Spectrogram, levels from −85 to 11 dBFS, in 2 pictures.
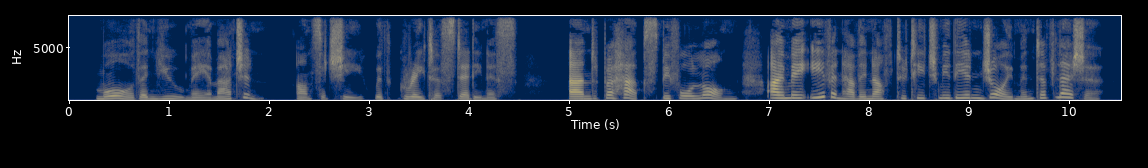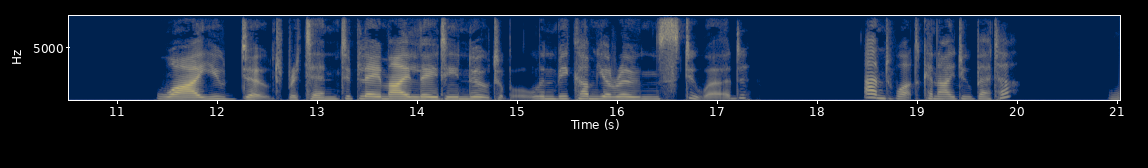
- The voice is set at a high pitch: Yes, high, 205 Hz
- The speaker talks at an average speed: No, slow, 130 wpm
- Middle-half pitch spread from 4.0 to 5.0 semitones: No, average, 3.5 semitones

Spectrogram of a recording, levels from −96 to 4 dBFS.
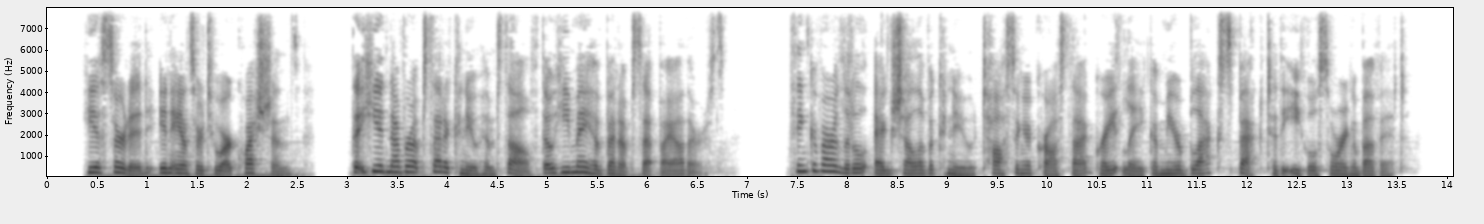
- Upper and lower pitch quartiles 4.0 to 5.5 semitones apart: Yes, average, 5.2 semitones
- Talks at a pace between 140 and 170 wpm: No, average, 195 wpm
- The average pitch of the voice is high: No, medium, 180 Hz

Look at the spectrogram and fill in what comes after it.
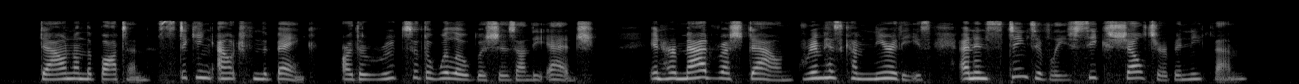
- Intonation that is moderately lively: Yes, average, 3.6 semitones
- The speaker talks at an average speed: Yes, average, 160 wpm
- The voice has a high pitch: Yes, very high, 255 Hz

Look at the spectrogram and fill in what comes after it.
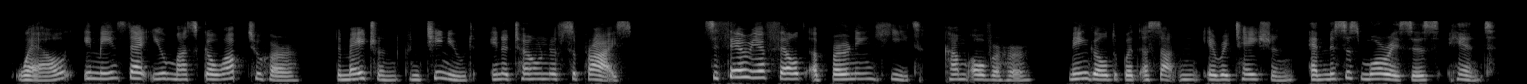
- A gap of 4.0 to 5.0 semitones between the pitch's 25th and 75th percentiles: No, average, 3.1 semitones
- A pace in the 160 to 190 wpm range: No, slow, 135 wpm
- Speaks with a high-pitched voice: Yes, high, 235 Hz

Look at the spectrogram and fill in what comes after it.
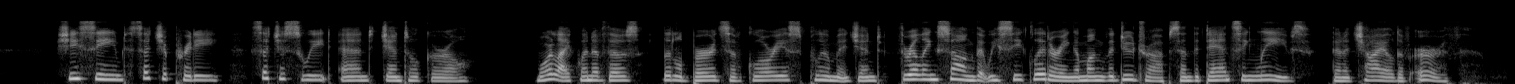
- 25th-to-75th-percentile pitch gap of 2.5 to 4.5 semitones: Yes, average, 3.2 semitones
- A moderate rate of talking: Yes, average, 165 wpm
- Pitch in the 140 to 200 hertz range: Yes, high, 190 Hz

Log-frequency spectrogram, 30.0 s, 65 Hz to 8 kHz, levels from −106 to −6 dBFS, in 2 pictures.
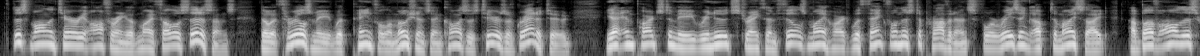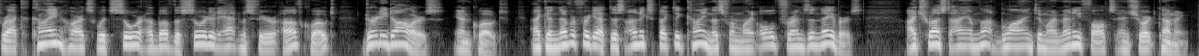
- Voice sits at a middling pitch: Yes, medium, 150 Hz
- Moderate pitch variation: No, wide, 5.8 semitones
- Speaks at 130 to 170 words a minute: Yes, average, 160 wpm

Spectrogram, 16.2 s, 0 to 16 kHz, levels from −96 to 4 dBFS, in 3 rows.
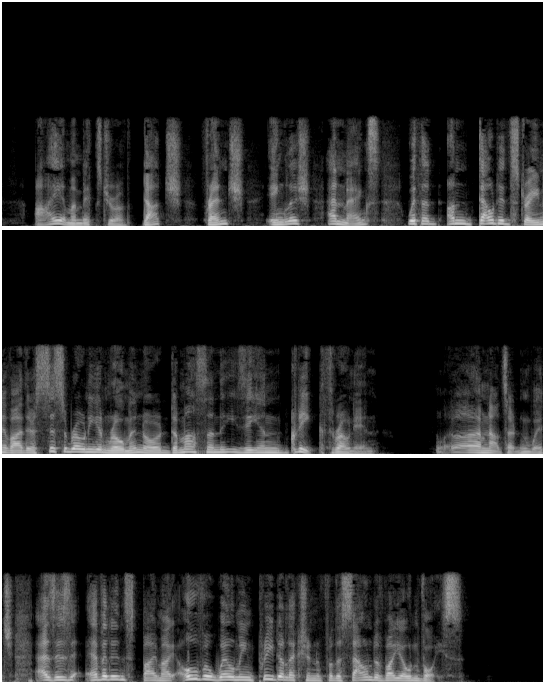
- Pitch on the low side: No, medium, 160 Hz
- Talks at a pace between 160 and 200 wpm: No, average, 150 wpm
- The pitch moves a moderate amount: No, wide, 5.8 semitones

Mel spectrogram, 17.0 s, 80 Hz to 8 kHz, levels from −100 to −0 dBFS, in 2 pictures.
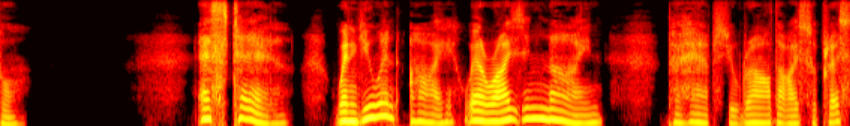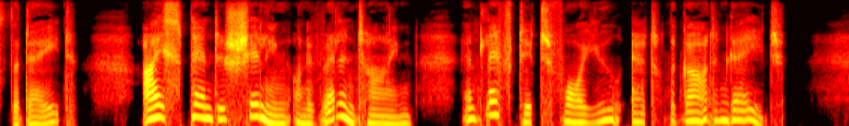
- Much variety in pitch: Yes, wide, 5.9 semitones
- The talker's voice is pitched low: No, medium, 160 Hz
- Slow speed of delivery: Yes, slow, 115 wpm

